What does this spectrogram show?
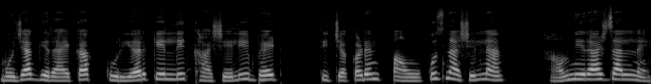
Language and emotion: Goan Konkani, sad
